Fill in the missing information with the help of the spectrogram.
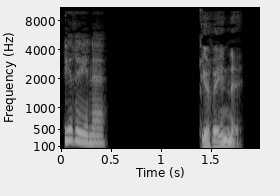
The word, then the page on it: irene: German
